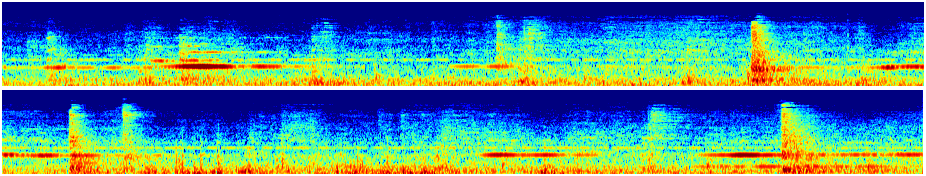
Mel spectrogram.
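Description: Railway tank cars of a freight train rolling past close by: steady wheel rumble with irregular sharp clanks, and a thin squeal from the wheels that comes and goes.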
